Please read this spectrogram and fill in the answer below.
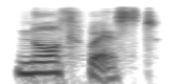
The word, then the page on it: NW: Indian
